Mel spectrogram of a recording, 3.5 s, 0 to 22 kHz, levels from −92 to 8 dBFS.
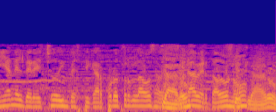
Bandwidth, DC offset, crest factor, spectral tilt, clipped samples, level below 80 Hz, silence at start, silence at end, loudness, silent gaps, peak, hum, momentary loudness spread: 5.2 kHz; under 0.1%; 10 dB; -6 dB/octave; under 0.1%; -36 dBFS; 0 s; 0 s; -17 LUFS; none; -6 dBFS; none; 5 LU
